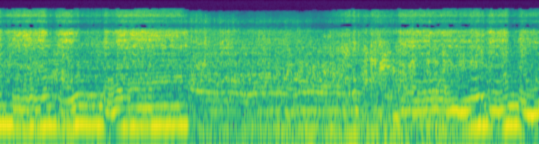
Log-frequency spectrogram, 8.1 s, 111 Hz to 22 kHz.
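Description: Honda CR85 two-stroke dirt bike engine running hard on a motocross track, revs held high with brief dips, then backing off about three seconds in and picking up again near the end.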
